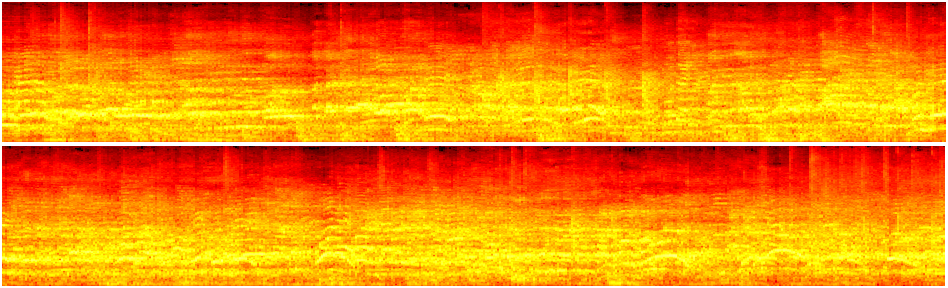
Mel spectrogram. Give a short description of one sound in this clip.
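A crowd of spectators shouts and cheers loudly throughout.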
